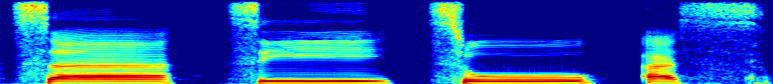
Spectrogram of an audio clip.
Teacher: huruf Sin juga dia punya sifat hams tapi kadarnya mengalir nafas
